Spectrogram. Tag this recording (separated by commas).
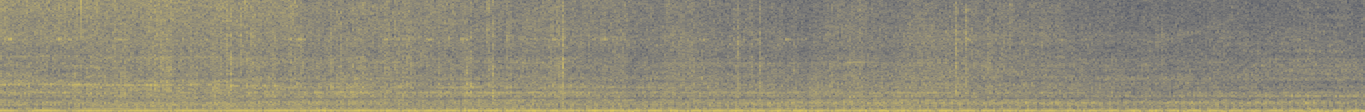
Accelerating, Vehicle, Clatter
